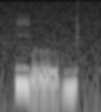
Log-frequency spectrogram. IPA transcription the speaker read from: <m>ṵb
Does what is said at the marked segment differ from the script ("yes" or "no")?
no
